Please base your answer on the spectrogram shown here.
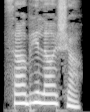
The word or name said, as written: ಸಾಭಿಲಾಷ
